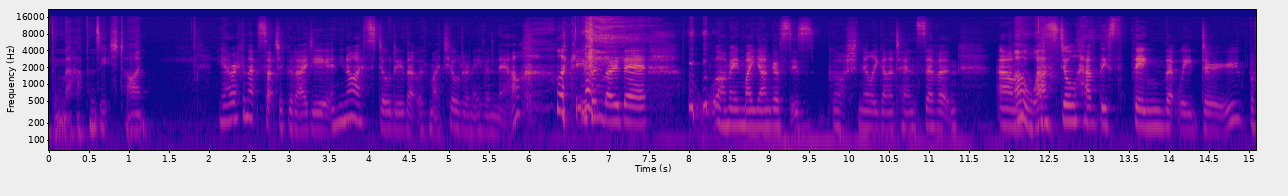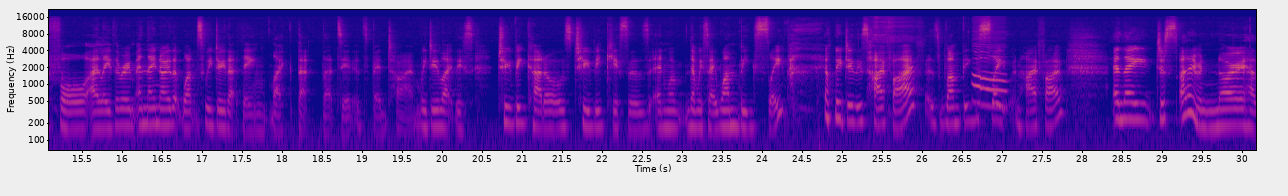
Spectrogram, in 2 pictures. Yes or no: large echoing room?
no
